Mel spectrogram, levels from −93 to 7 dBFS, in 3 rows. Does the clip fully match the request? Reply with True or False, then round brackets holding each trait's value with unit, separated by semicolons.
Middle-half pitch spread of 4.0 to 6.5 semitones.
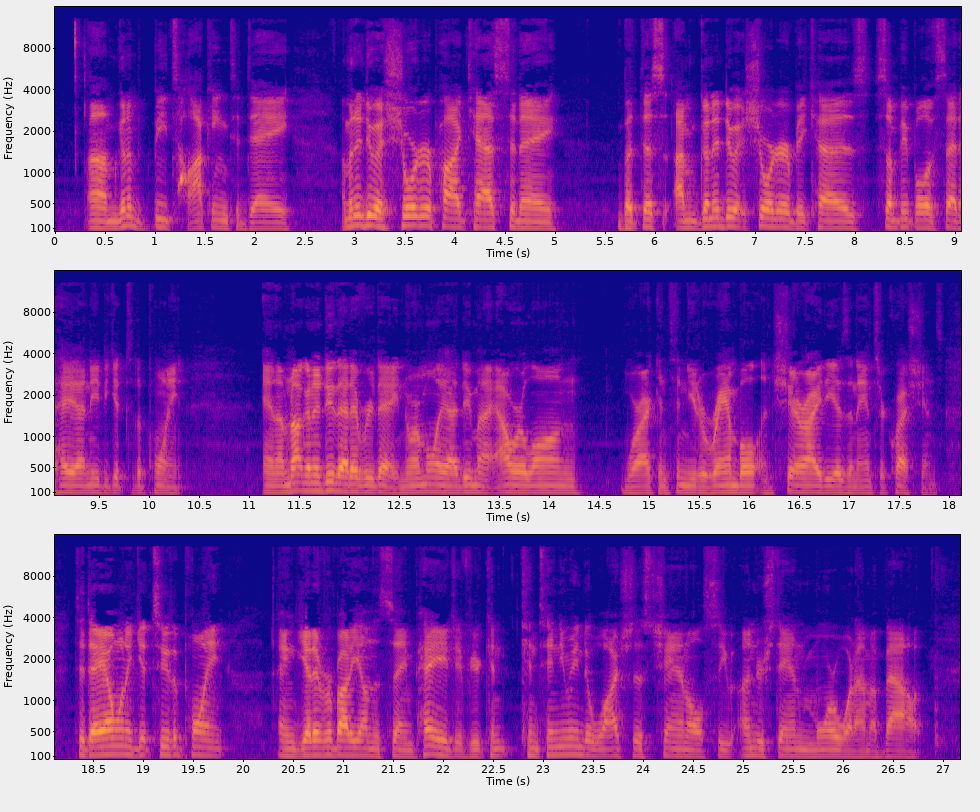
False (3.1 semitones)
